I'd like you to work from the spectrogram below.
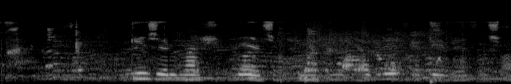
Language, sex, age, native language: Icelandic, female, 11, Icelandic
